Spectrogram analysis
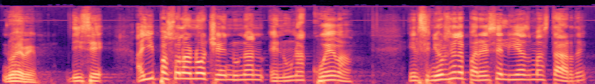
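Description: A man's voice: sits high, animated, normal speed, darkish tone. A man preaching a conversational sermon, acting out voices of Bible figures and joking about himself. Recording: hall reverb.

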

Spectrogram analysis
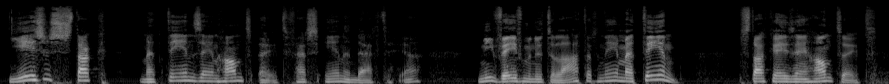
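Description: A man preaching a sermon, emphatic, often affirming with "ja" and swinging between loud and soft. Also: medium pitch, sing-song, slow, no echo.

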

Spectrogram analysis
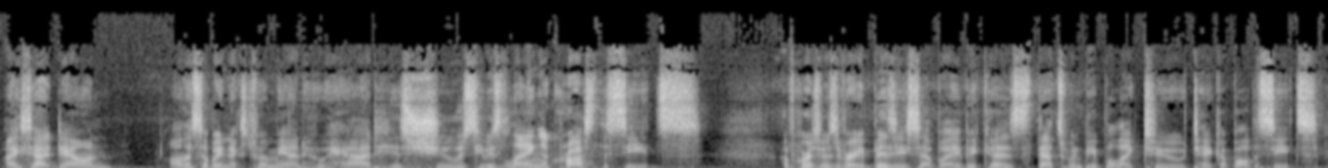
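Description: A man's voice: a little high, moderate pace. A man co-hosting a casual podcast, talking animatedly and swearing with exasperation. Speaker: podcast co-host.

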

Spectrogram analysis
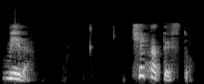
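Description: A woman's voice: slow, mellow, dry recording, dull audio. A woman giving a motivational talk with storytelling, speaking directly to her listener.

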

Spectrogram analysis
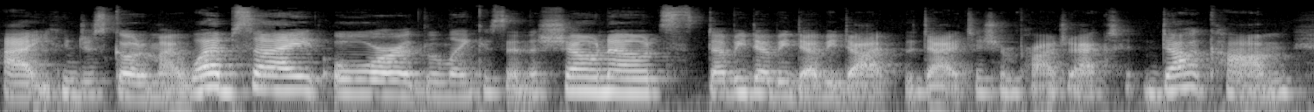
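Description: A woman's voice: medium pitch, normal speed, vocal fry. A woman hosting a solo business-coaching podcast, talking in an upbeat, conversational way with plenty of fillers.

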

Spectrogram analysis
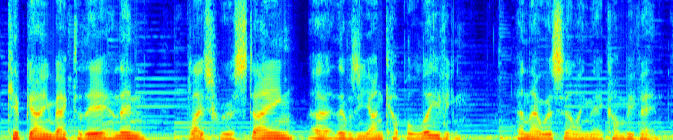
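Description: An older man with an Australian accent tells stories in a relaxed, halting way, full of ums and self-amused laughs. He is outdoors on a street corner. A soft guitar plays faintly behind him. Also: medium pitch. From born in the Netherlands, raised in Australia. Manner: chatty, hesitant with many ums, laughs at his own stories. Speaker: climate activist, interviewee. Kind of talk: casual storytelling.

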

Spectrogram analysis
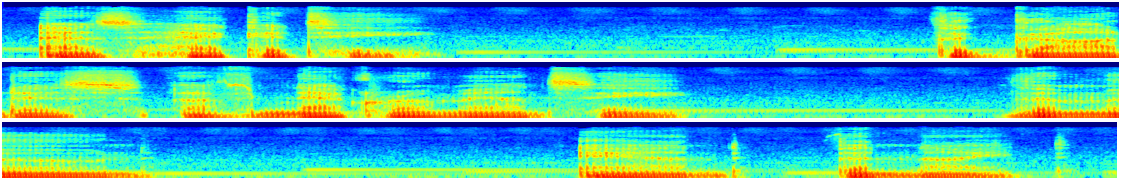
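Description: A man narrating a sleep story as host, in a calm, hushed, soothing manner that lingers on words. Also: a bass voice. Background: music.

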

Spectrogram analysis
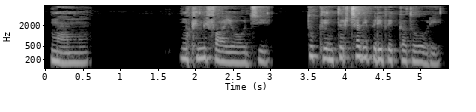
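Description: A nun reading as a young mystic in rapture. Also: female voice, lowish voice, measured pace, warm tone, lightly acted. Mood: fervent pleading. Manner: fervent, tender pleading prayer. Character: young woman mystic in rapture, pleading with Mary.

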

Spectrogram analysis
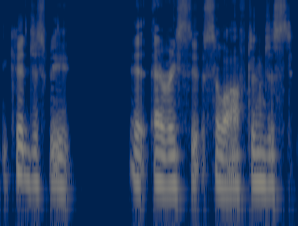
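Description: A man's voice: mid-range voice, level tone, normal speed, vocal fry. A man co-hosting a casual chat, teasing and a little theatrical. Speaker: channel co-host.

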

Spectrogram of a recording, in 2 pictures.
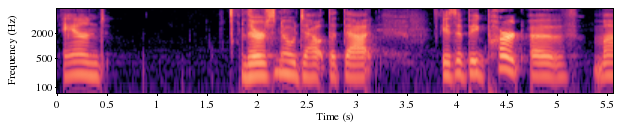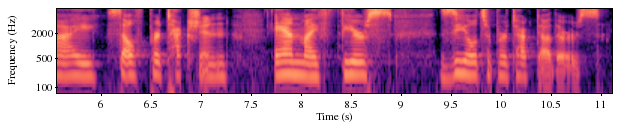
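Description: A middle-aged woman hosting a podcast, telling a personal story in an emotional, halting way as she searches for words. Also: medium pitch, little pitch movement. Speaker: podcast host. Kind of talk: personal reflective monologue.

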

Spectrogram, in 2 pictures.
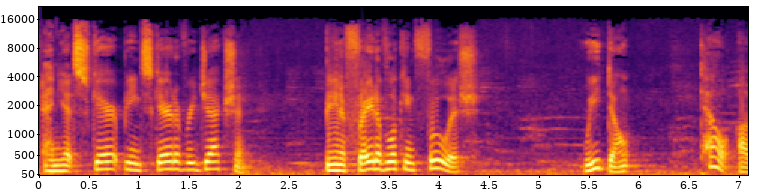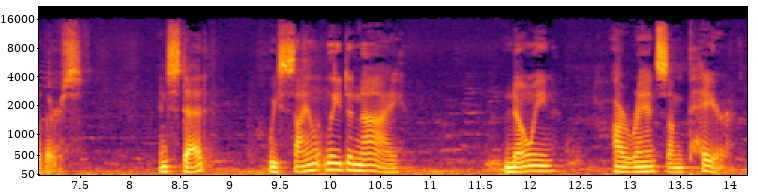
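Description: A man preaching a sermon as a pastor, earnest, and dropping to a soft, low voice when quoting Jesus. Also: takes it slowly, pauses often, soft background music. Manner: earnest, drops to a soft low voice for quoted words.

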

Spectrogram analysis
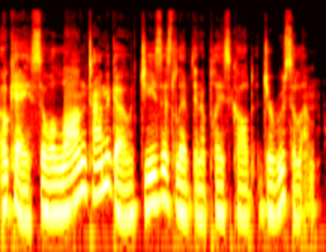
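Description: Male kids' podcast co-host, fairly low voice, simple explanatory storytelling, dry makeshift home recording. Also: sing-song, moderate pace, dry recording. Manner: simple child-directed explaining. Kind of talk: scripted children's storytelling podcast. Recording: makeshift home recording without usual mic.

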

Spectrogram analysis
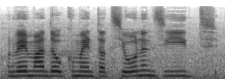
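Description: Out on a city street amid traffic noise, a woman with a Swiss accent gives casual, spontaneous answers to a street interviewer. Her slightly high voice is monotone, pushed and bright, moving at a moderate pace.

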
